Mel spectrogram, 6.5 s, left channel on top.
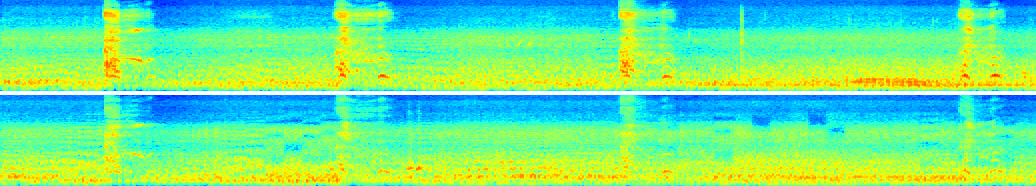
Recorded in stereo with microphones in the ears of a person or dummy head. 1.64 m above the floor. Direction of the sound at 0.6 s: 40° left (ahead or behind).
